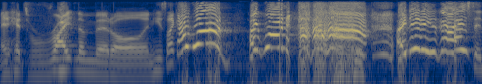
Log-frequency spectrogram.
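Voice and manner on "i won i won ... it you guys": very high, very loud, gleeful, excited crowing. A lucky halfling hits the middle and wins: excited halfling voice. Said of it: "he's so excited".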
